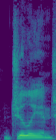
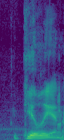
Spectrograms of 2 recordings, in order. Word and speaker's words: Gillian: As well as Jillian Jacobs. She's kind of the narrator of the second movie. – I'm sorry, it's Gillian? – Gillian. – The hard G.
